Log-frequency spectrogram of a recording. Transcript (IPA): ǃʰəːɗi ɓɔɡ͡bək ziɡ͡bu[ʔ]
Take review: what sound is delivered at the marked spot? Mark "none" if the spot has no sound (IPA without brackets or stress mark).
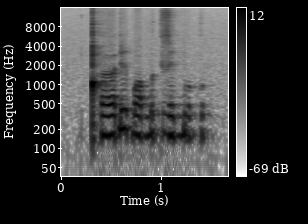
k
